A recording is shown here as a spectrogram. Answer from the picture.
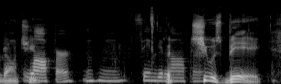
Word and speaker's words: Lauper: And you pronounce it Lauper, don't you? Lauper.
